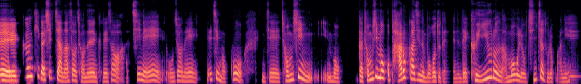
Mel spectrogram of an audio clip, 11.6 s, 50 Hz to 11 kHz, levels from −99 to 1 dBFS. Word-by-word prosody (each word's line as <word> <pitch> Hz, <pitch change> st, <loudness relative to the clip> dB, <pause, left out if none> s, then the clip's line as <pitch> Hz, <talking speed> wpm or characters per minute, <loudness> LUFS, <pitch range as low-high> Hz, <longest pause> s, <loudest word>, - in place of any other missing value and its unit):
예예. 190 Hz, -3 st, +8 dB
끊기가 345 Hz, -6 st, +3 dB
쉽지 275 Hz, +5 st, -3 dB
않아서 180 Hz, +3 st, +1 dB
저는 165 Hz, -1 st, -2 dB
그래서 165 Hz, +6 st, -5 dB
아침에 195 Hz, -3 st, -2 dB
오전에 170 Hz, 0 st, -4 dB, 0.2 s
일찍 230 Hz, +2 st, -4 dB
먹고 210 Hz, -, -2 dB, 0.3 s
이제 165 Hz, -1 st, -5 dB
점심이 215 Hz, -, +1 dB, 0.3 s
먹 160 Hz, -3 st, -5 dB, 0.4 s
점심 250 Hz, -, +4 dB
먹고 295 Hz, -2 st, +5 dB
바로까지는 245 Hz, -, +3 dB
먹어도 165 Hz, +2 st, -2 dB
되는데 140 Hz, +3 st, -8 dB
그 215 Hz, -, -1 dB
이후로는 245 Hz, -, +3 dB
안 165 Hz, -, -7 dB
먹으려고 195 Hz, -6 st, 0 dB
진짜 230 Hz, -, -2 dB
노력 155 Hz, -6 st, -9 dB
많이 175 Hz, +5 st, -11 dB
185 Hz, 320 characters per minute, -23 LUFS, 165-230 Hz, 0.4 s, 예예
